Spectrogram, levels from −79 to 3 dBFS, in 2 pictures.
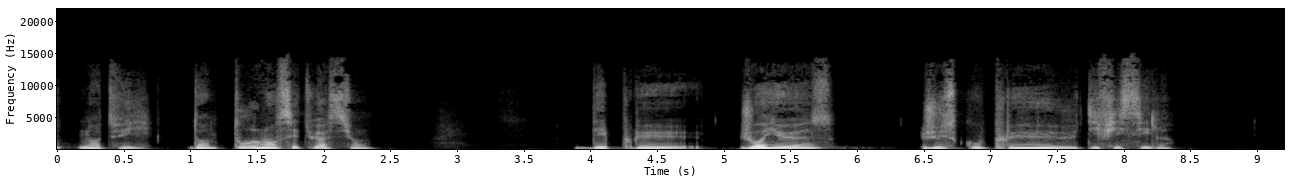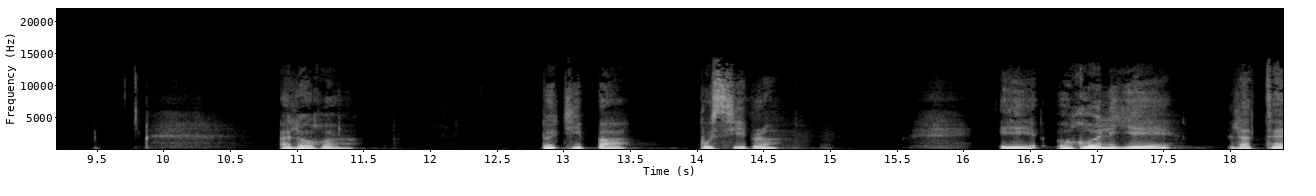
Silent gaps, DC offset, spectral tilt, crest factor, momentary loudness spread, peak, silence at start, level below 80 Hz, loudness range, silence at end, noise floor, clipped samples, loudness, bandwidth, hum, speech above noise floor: none; under 0.1%; -6.5 dB/octave; 18 dB; 15 LU; 0 dBFS; 0.15 s; -58 dBFS; 8 LU; 0 s; -78 dBFS; under 0.1%; -17 LUFS; 13.5 kHz; none; 63 dB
